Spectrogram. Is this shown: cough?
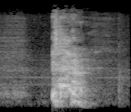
yes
